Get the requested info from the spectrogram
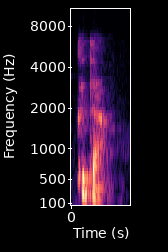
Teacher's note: Biz undan oldin k harfini o'tdik, lekin bu qattiq k, ya'ni k bilan h ni birga talaffuz qilgandagi k. Oddiy k'imizdan farqi yozilishida xuddi shu ko'rinishda yoziladi va aytilishda qattiqroq kh, ya'ni k qattiqroq aytamiz.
